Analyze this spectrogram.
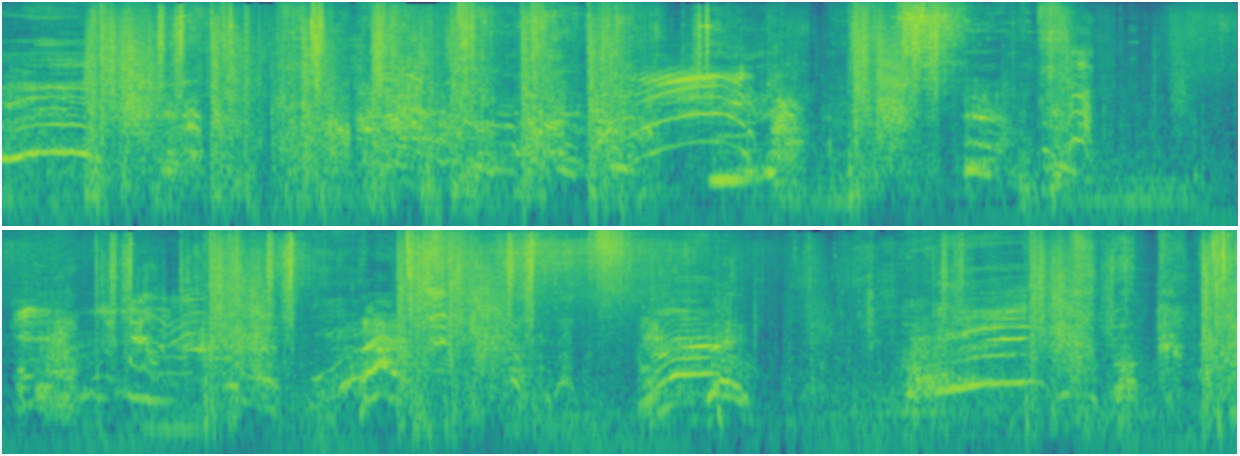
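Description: A pistol fires loud, sharp shots that echo in an enclosed space.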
